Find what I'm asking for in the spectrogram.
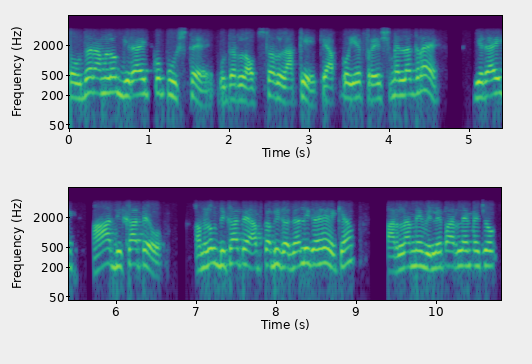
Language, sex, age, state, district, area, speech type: Marathi, female, 30-45, Maharashtra, Mumbai Suburban, urban, conversation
